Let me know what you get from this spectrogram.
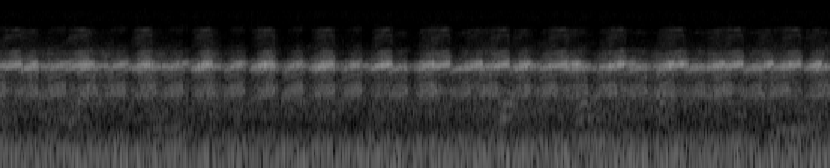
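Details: Amid farming preparations in a paddy field, a mass of frogs keeps up bright, pulsing croaks, beating roughly two to three times a second in a loud, even chorus.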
